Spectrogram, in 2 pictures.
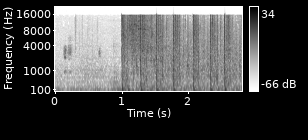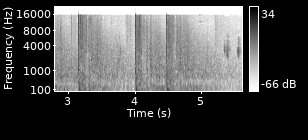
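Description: Rifle shots fire in rapid bursts, ringing in a small room.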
